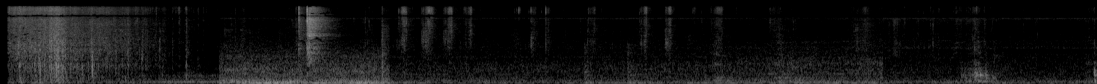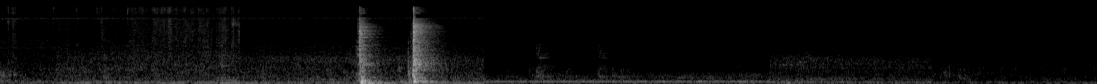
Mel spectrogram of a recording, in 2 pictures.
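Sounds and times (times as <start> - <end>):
garlic skins crackling: 0.1 - 13.9.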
